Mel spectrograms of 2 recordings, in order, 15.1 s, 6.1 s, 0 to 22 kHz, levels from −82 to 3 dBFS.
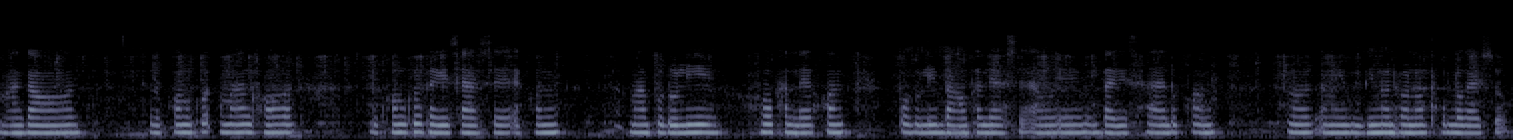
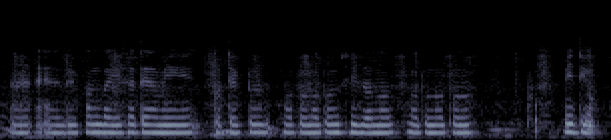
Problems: none marked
